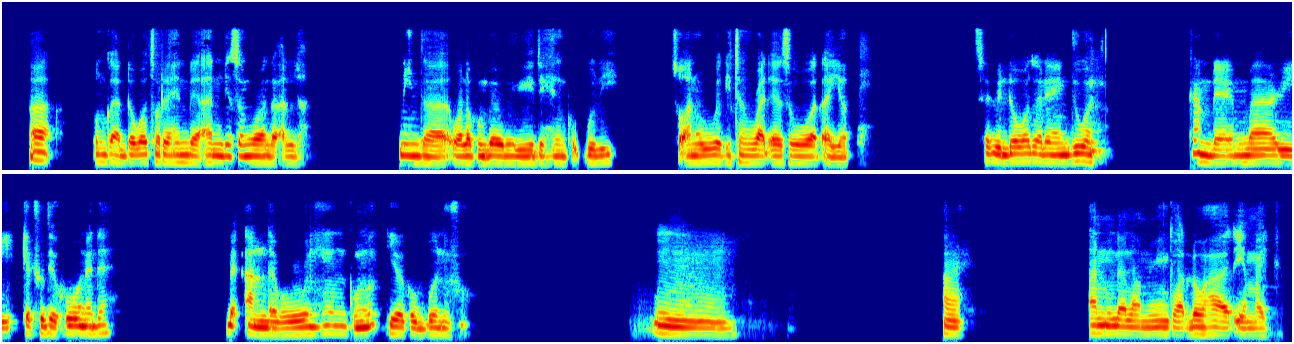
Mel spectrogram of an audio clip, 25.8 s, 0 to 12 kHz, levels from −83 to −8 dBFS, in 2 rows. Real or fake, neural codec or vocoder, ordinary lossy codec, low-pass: fake; codec, 16 kHz, 1 kbps, X-Codec, HuBERT features, trained on balanced general audio; MP3, 48 kbps; 7.2 kHz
